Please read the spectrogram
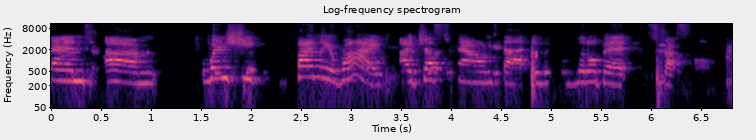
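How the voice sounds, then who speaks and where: At a fairly slow pace, the voice is raised and projected, bright and sharp in tone, with ordinary pitch variation and light background noise. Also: woman, high pitch for a woman. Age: 40s. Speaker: fitness coach and team leader; fitness coach. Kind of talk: video call presentation. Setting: video call. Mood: friendly, persuasive. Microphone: video call.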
